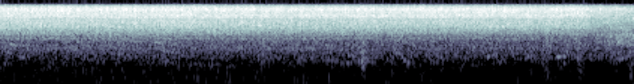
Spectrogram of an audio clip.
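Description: Chicken liver sizzling in a little water on a hot iron tawa, a steady steamy hiss. Near the end it grows slightly quieter as a glass lid is set over the pan.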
